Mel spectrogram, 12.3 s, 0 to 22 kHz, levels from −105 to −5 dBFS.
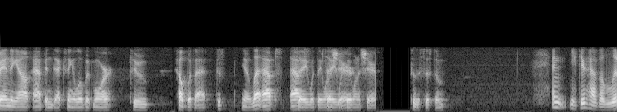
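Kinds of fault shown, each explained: Doubled audio track: after "you know let apps", a dry copy trails about half a second behind at similar level, cutting in and out abruptly, likely a misaligned edit.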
